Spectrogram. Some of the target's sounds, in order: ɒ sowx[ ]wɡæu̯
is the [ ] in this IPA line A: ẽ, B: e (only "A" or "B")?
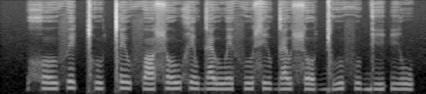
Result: B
